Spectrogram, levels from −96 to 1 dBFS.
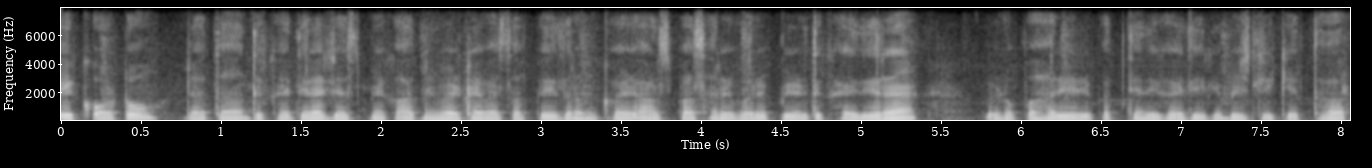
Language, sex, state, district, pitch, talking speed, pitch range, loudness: Hindi, female, Bihar, Araria, 200 Hz, 265 wpm, 195-210 Hz, -19 LUFS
